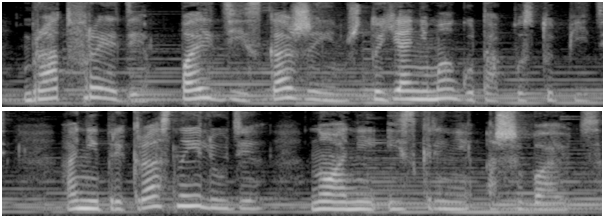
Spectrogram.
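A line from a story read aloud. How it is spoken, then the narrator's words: Whispered. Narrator (Russian): Билл сказал шепотом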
